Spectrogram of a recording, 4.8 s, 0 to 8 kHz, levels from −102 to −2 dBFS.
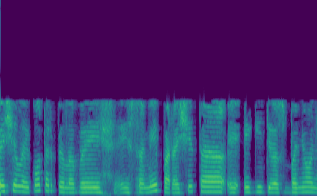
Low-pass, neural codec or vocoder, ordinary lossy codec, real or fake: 7.2 kHz; none; AAC, 16 kbps; real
